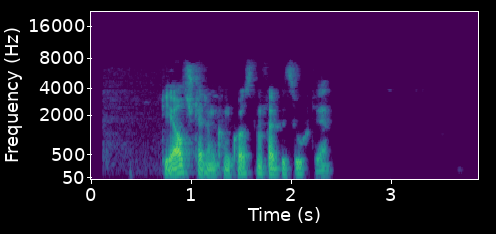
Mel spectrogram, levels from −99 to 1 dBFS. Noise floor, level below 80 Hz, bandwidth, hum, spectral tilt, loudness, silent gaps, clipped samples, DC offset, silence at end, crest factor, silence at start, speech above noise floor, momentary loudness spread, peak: -74 dBFS; -66 dBFS; 7.6 kHz; none; -6.5 dB/octave; -31 LUFS; none; under 0.1%; under 0.1%; 1.5 s; 24 dB; 0.75 s; 43 dB; 18 LU; -10 dBFS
